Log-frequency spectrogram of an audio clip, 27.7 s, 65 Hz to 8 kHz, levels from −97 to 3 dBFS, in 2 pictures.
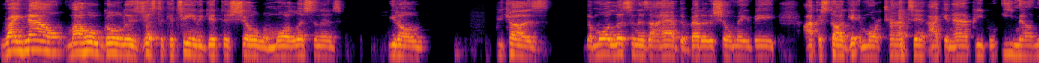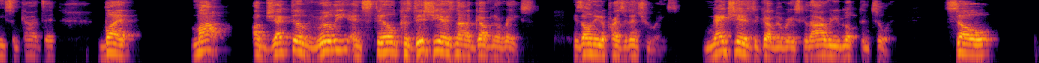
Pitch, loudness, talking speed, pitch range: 130 Hz, -21 LUFS, 165 wpm, 120-150 Hz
